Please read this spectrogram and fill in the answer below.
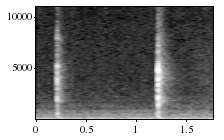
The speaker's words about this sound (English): Let's try this lamp just one more time. Maybe I'll just snap my fingers down by the machine and see if that'll help.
